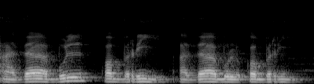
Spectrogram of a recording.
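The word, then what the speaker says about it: عذاب القبر: Al-qabr ini harokatnya adalah kasroh, sehingga dibacanya adzabul qabri.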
